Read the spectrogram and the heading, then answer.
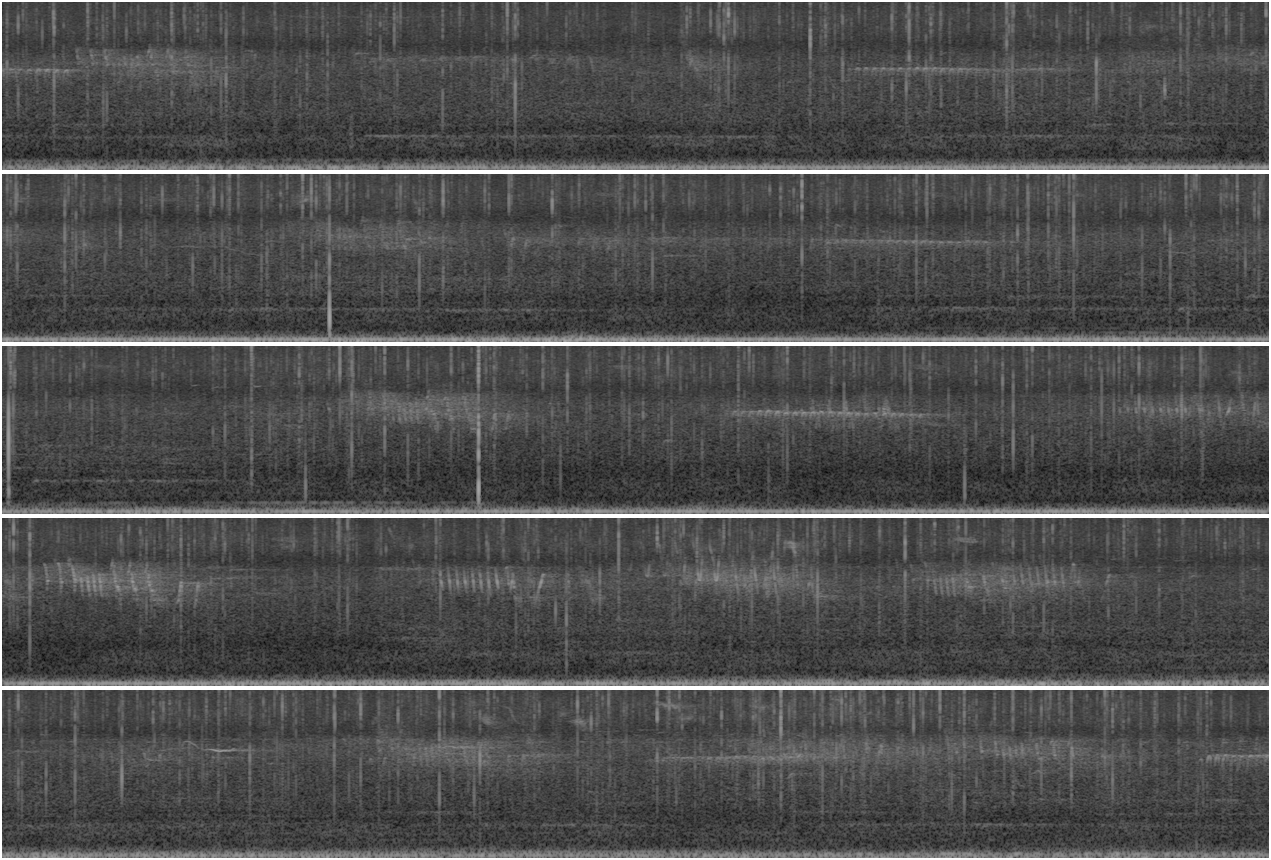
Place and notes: Morasko nature reserve, meadow with a fallen tree - wide ambience
(bianaural) recorded on a wide meadow. lots of place for sound to breathe and reverberate off the trees. construction sounds and barking coming from a nearby village.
